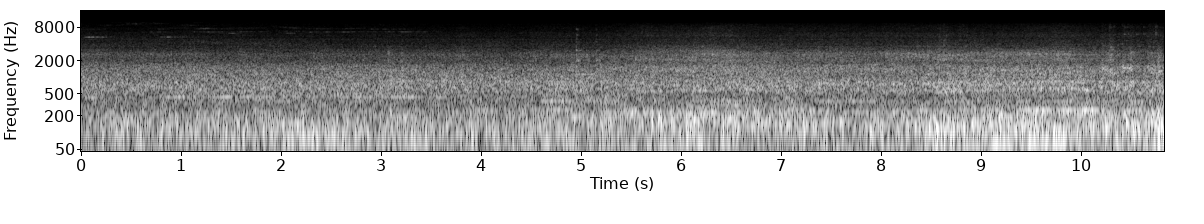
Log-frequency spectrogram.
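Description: Freight train passing at close range: the locomotive's engine and then tank cars rolling over the crossing make a steady rumble that grows a little louder toward the end.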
